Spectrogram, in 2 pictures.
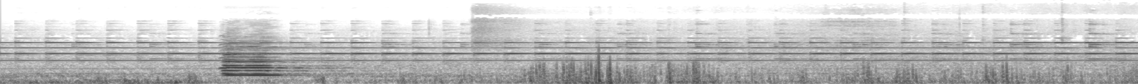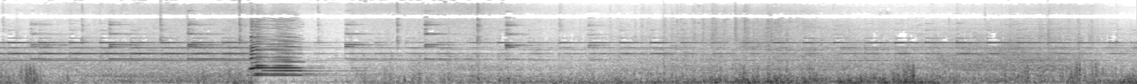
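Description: A train running past with a steady rumble of wheels on rail. Its horn gives two short blasts, one about three seconds in and a shorter one about two-thirds of the way through. A steady high-pitched ringing sounds underneath until the second blast, then fades.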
